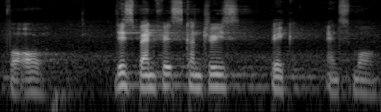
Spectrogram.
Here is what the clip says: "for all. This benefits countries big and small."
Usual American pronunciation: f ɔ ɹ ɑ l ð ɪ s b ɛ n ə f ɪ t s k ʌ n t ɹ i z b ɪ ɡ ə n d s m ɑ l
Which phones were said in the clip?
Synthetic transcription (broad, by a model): f ɔ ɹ ɑ l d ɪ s b ɛ n ə f ɪ t s k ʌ n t ɹ i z b ɪ ɡ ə n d s m ɑ l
